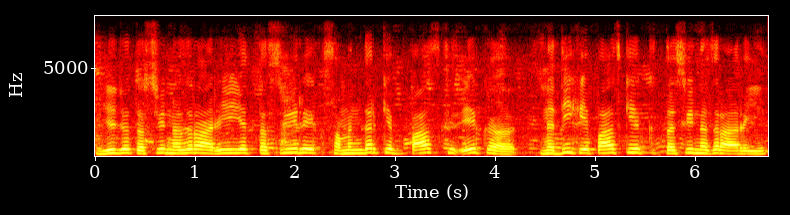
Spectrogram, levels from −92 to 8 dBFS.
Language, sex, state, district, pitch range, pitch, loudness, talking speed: Hindi, male, Maharashtra, Washim, 185-220 Hz, 205 Hz, -13 LUFS, 205 wpm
